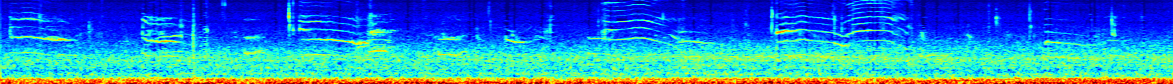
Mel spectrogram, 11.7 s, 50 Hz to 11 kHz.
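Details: Seven kittens, 26 days old, raised by black mother cat Tituba with a fostered orphan, exploring the kitten coop at Carolina Kitten Ranch on November 7, 2017; repeated short high mews, about a dozen, overlapping callers, over low rumbling background.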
